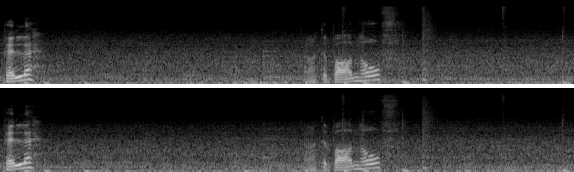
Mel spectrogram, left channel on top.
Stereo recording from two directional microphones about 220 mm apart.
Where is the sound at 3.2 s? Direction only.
5° left (ahead or behind).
